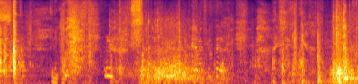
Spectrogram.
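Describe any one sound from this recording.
Equipment knocks and clatters as people move about in a cramped space.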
